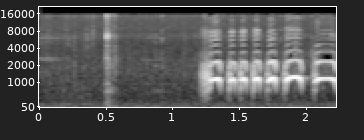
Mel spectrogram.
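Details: Mellow engkel song from a local male zebra dove: a faint click, a pause, then a burst of rapid stuttered coos that settles into longer, steady hooting notes.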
